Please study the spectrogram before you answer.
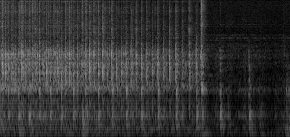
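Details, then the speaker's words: Tauco bench drill electric motor coasting down after switch-off: the centrifugal switch that cuts the start winding at speed is likely clattering as it recloses, with light irregular clicking over a fading hum. An intermittent whine might be the bearings or the switch. "when it goes to a certain speed a switch inside will disconnect that winding now I'd slowdown that is the switch most likely clattering a bit as it goes back into the closed position"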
